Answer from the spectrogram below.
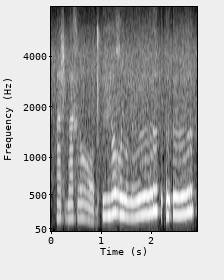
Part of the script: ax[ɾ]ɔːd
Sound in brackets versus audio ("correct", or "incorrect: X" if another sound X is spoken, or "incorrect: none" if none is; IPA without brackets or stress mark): incorrect: l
